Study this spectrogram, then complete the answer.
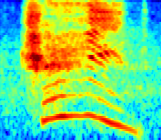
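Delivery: high shocked cry of a name; horrified. Acted. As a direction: protest in horror. Horrified protest at friend.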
